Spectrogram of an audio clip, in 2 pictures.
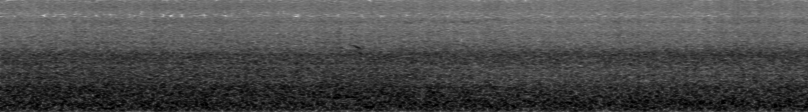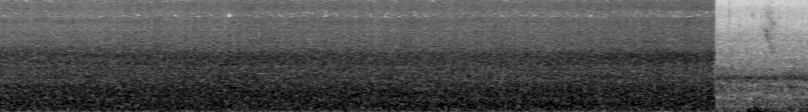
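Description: Muddy floodwater rushing in a swollen river channel: a loud, steady rush of water that cuts off abruptly near the end, leaving a much quieter background.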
